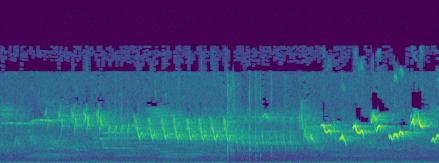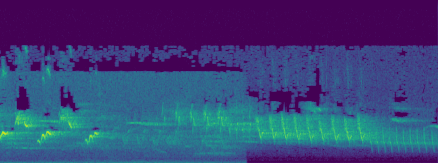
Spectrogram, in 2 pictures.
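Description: Birds chirping and singing in quick repeated notes and short trills over a low background rumble. The rumble cuts off abruptly about seven seconds in, leaving only the birdsong.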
